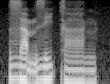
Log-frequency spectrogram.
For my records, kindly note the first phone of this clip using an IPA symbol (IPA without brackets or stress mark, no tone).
z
